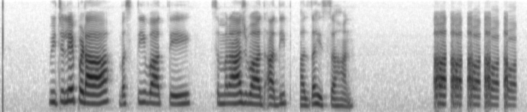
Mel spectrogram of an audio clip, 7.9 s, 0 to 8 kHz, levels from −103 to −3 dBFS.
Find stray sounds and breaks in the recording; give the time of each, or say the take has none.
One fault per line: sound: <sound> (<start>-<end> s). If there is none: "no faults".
sound: dropout (4.4-4.5 s)
sound: laugh (6.5-7.8 s)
